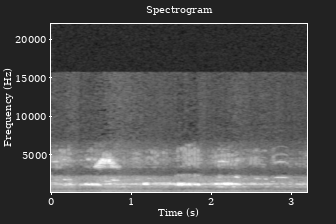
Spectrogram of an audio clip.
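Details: Sandhill cranes during spring migration at sunset on the Platte River, Nebraska, flocks pouring onto shallow river sandbars for the night; a continuous rolling chorus of many distant cranes, swelling and fading in bursts.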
